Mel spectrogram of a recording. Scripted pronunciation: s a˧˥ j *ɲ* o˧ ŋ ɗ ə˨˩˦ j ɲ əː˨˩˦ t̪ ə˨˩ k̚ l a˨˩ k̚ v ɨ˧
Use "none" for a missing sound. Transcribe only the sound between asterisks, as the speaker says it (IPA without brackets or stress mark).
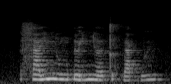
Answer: ɲ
